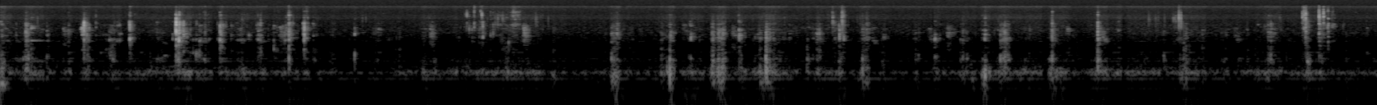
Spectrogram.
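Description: Faint chewing of a person eating: soft mouth clicks at irregular intervals, a few slightly louder ones in the middle.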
